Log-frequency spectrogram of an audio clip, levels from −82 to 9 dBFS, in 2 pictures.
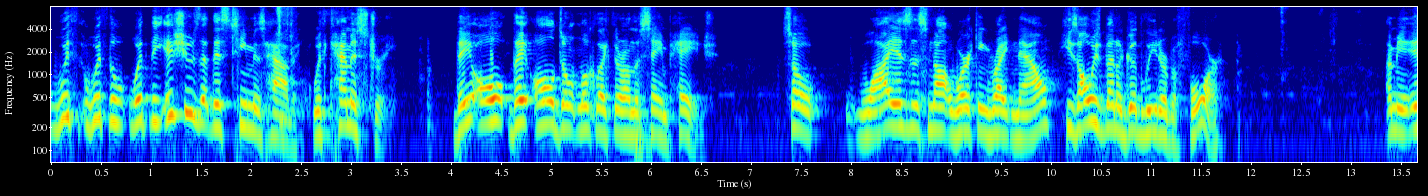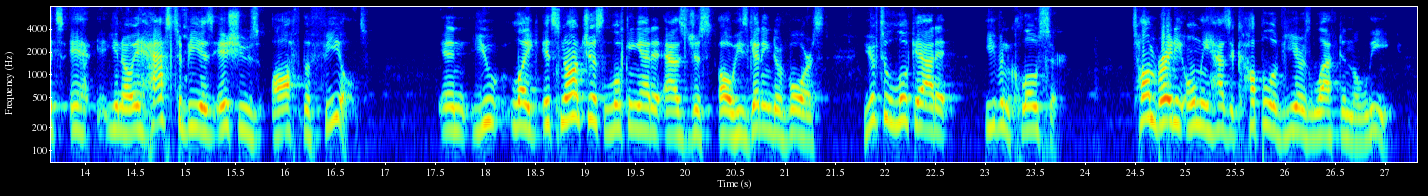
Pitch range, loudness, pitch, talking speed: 170-225 Hz, -23 LUFS, 195 Hz, 200 wpm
